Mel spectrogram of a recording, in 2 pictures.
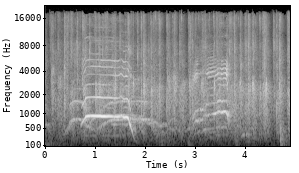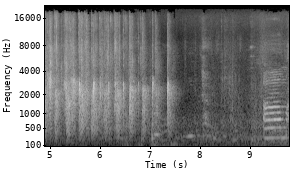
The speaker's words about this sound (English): I need a descriptive round of applause. What kind of round of applause do we want? Echoing. An echoing. That's nice. Ooh. An echoing round of applause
